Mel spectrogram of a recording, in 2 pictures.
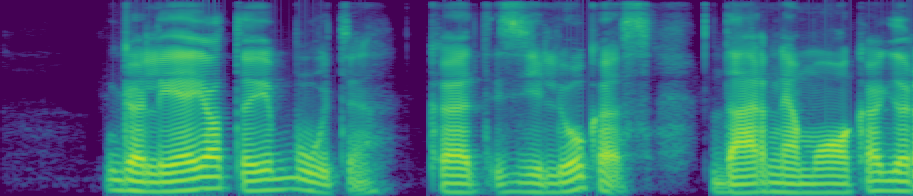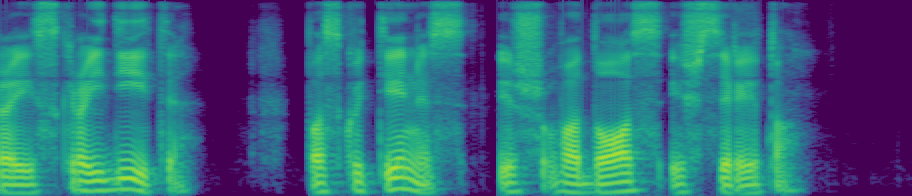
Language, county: Lithuanian, Vilnius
